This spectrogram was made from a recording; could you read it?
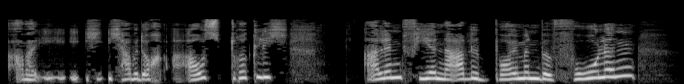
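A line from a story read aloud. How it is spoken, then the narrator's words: Stuttering. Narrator (German): stotterte der Wind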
